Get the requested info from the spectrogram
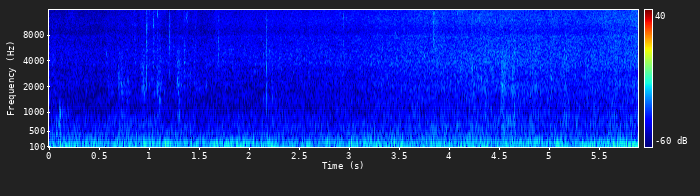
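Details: Steady low rumble of rain and wind with scattered faint patter and ticks, no animal voice heard.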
